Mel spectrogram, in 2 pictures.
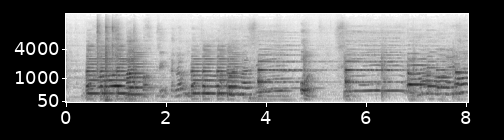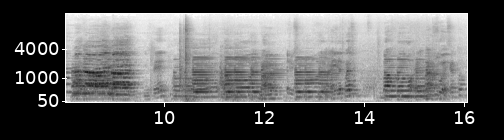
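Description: Electronic keyboard played with a piano sound, a man singing the melody along with it in short phrases with brief breaks between them.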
